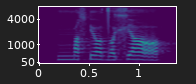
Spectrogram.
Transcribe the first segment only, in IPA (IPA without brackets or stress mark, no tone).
mː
